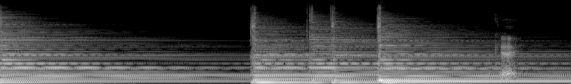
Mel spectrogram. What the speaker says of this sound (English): So your first chord is G.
